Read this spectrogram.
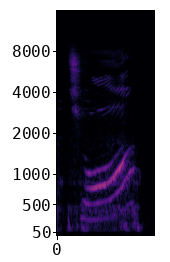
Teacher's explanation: এমন কিছু বর্ণ আছে যেগুলো শুরুতে স্পর্শ বর্ণের মতো আর শেষে উষ্ম বর্ণের মতো উচ্চারিত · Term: ঘৃষ্ট বর্ণ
